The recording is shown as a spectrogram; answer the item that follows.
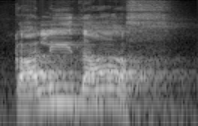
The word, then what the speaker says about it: कालिदास: कालिदास, कालिदास या कालिदास, कालिदास, काली ई छोटी, कालिदास, कालिदास नहीं, हम बोलते क्या हैं? कालिदास। ई बोलोगे तो लिखोगे भी ई, तो वो शुद्ध नहीं होगा, नंबर कट गया।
